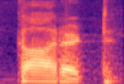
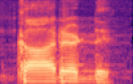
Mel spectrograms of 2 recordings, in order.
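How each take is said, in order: First: कारट said as ka-rat, with a vowel between r and t; कारट, two syllables, ending in a hard t; local pronunciation. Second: कार्ड said as one syllable with a final d; plain English कार्ड, short and clipped; standard card. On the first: Teacher to class, local pronunciation कारट. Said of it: "कई कारट भी बोलते हैं". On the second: Teacher to class, standard pronunciation कार्ड. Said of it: "कार्ड भी नहीं". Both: Shown as a demonstration.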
